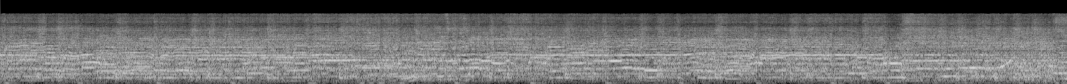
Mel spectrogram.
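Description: Gothic metal band playing live, with electric guitars and drums at a steady, loud level.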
